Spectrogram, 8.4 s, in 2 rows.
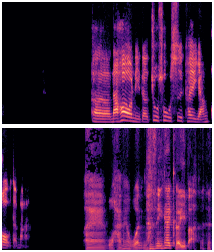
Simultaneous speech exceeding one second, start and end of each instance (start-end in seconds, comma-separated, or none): none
